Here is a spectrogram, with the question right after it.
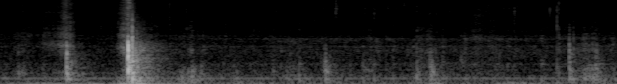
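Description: A knife cuts zucchini into half wedges on a board, giving one sharp chop followed by several lighter, quieter taps, close and isolated without talk.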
